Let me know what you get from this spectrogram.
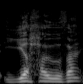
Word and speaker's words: Jehovah: This word Jehovah, or Jehovah, if we don't pronounce our J's as they would have done in that time, and some people translated that as similar words like Yahweh, these words were only passed along verbally.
